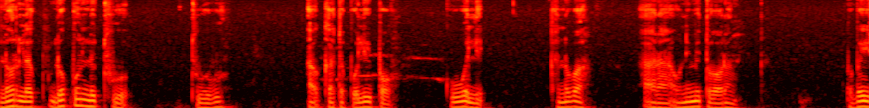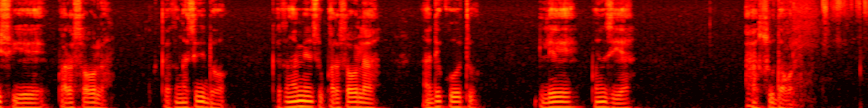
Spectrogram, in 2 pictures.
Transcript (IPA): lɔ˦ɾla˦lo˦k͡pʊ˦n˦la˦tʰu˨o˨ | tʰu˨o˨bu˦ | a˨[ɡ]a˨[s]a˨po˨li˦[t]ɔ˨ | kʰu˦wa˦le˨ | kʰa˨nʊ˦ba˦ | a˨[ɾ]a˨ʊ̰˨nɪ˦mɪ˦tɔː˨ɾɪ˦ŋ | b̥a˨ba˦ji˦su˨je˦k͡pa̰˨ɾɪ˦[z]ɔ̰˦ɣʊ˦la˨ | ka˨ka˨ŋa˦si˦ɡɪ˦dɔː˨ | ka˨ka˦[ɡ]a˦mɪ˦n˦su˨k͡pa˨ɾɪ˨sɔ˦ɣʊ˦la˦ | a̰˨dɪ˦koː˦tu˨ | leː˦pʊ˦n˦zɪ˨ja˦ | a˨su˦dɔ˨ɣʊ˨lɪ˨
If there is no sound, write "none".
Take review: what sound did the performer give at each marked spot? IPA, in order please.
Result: k, t, p, ɾ, s, ŋ

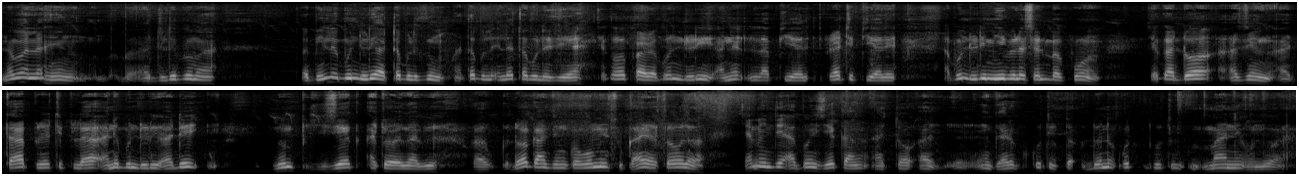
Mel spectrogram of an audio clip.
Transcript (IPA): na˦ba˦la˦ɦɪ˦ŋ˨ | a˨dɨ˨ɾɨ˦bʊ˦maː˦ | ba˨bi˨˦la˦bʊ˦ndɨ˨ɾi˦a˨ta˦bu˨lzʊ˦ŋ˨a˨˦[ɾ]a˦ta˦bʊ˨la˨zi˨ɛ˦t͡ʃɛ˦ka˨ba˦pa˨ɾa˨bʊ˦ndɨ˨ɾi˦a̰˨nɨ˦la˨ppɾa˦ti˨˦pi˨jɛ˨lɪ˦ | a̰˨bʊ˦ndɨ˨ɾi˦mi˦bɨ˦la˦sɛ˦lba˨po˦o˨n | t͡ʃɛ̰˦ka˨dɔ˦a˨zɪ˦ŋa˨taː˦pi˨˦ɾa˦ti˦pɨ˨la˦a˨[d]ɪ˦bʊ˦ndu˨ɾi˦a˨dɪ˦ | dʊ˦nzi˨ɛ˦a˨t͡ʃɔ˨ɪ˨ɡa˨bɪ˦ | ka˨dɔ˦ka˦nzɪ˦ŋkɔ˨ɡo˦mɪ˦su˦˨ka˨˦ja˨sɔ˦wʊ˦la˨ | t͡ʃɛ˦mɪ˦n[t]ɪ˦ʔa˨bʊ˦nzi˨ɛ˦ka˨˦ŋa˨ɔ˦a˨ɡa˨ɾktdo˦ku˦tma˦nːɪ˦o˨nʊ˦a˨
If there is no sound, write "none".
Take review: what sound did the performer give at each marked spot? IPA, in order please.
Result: l, n, d

